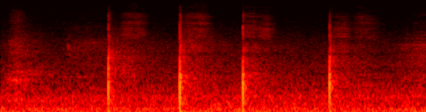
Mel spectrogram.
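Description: Chalk or marker strokes on a classroom board, four short sharp taps and scratches spaced unevenly, close and distinct over a quiet room.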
